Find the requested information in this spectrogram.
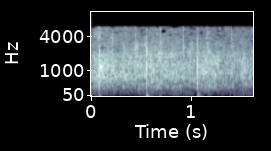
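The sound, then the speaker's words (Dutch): A gathering applauds to thank the people who made the decorations. The clapping is steady and dense, with a few sharper individual claps popping out above the even patter. “Applaus.”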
